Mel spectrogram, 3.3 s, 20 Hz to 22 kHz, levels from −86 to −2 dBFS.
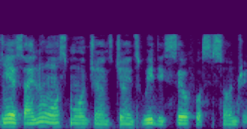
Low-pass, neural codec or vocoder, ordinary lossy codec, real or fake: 7.2 kHz; codec, 16 kHz, 4 kbps, FreqCodec, smaller model; MP3, 48 kbps; fake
